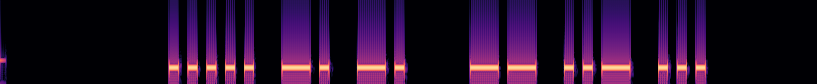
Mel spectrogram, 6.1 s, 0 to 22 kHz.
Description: Morse code, heard as a keyed tone, about 17 wpm, 700 Hz. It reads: 5NN MUS
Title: Ontario QSO Party Exchange 17wpm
